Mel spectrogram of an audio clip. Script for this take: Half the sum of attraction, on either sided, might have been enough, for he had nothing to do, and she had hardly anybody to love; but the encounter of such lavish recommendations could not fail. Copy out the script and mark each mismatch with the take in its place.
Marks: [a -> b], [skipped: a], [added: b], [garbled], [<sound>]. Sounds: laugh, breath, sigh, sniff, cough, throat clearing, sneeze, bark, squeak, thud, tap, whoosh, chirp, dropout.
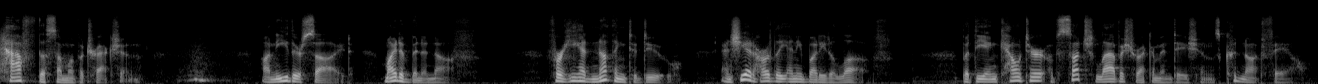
Half the sum of attraction, [whoosh] on either [sided, -> side] might have been enough, for he had nothing to do, and she had hardly anybody to love; but the encounter of such lavish recommendations could not fail.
